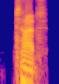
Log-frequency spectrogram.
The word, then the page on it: tad: British English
